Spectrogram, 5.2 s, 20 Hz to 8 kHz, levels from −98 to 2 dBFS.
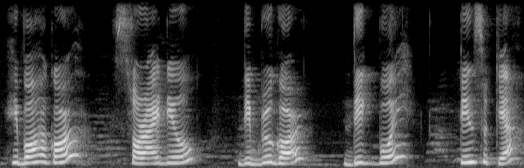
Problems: continuous background conversations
